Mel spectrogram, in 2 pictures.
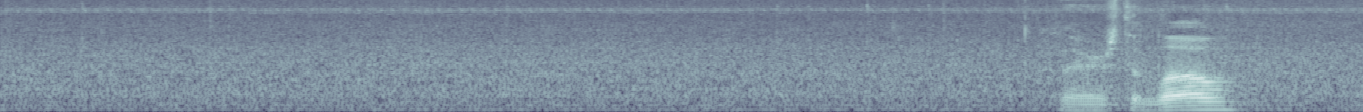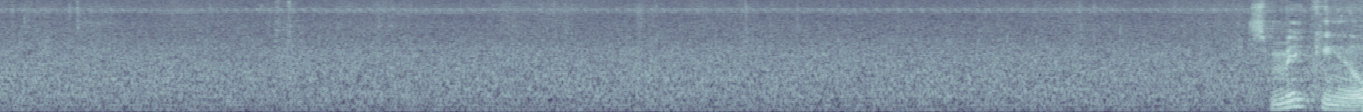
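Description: A box fan hums and whirs steadily.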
